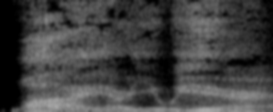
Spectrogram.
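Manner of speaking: furious, angry whispered voice. Confronting someone who asks to speak to a man, in an angry whisper. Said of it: "an angry whispered voice".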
